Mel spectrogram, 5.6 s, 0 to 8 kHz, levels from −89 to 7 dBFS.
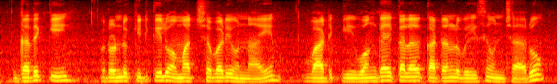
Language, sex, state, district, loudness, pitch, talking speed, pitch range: Telugu, female, Telangana, Mahabubabad, -18 LUFS, 125 Hz, 130 wpm, 115-135 Hz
